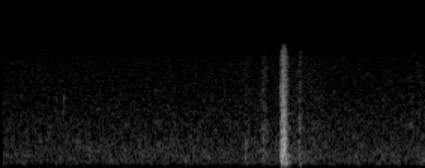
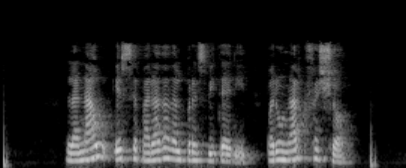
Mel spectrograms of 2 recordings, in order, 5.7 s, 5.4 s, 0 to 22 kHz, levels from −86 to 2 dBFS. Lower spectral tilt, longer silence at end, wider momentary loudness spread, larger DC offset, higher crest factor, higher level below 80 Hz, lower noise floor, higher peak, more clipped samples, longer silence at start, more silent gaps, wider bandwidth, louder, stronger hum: second, -3 dB/octave vs -5.5 dB/octave; first, 1.65 s vs 0.4 s; first, 28 LU vs 15 LU; neither; first, 34 dB vs 16 dB; second, -80 dBFS vs -50 dBFS; second, -64 dBFS vs -77 dBFS; about the same, -10 dBFS vs -10 dBFS; neither; first, 3.75 s vs 0.05 s; neither; about the same, 7.4 kHz vs 8 kHz; second, -35 LUFS vs -24 LUFS; neither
